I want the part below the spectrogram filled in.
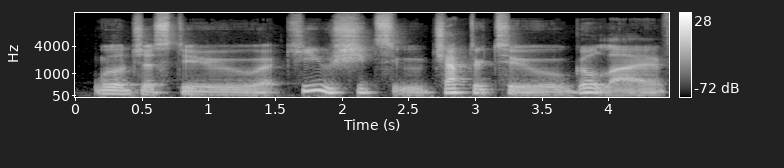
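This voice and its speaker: A man with a medium pitch, vocal fry, a very slow pace, and very wide pitch swings. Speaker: streamer and podcast host. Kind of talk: casual chat. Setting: live stream. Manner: animated.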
